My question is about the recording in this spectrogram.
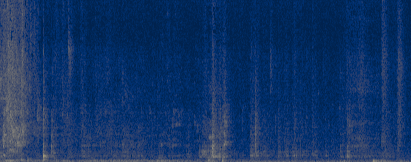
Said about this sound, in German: Jetzt Wasser aufkippen.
